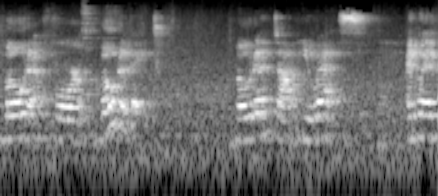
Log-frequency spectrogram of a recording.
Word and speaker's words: Motah: It's called MODA. It's pronounced MODA for motivate.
